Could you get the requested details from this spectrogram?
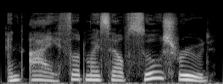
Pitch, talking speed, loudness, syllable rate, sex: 210 Hz, 160 wpm, -16 LUFS, 3.4 syllables/s, female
